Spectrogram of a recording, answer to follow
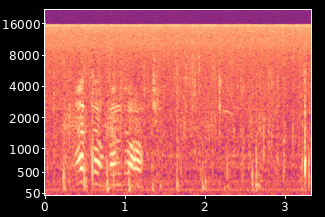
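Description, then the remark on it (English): A horse's hooves clip-clop in a steady, brisk rhythm as it comes directly toward the listeners at a good clip, with voices murmuring briefly at the start before the hoofbeats carry on alone. “Oh, yeah, horse is coming directly at us here. At a good clip.”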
